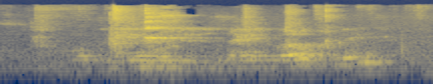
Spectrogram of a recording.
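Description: Indistinct talk of several people in a meeting room, with sharp clinks and knocks mixed in.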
